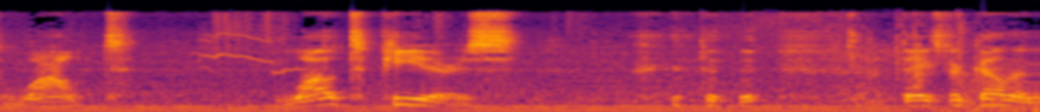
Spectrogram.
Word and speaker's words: Wout: And he told me it's like AU is in August, right? So it's Wout.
